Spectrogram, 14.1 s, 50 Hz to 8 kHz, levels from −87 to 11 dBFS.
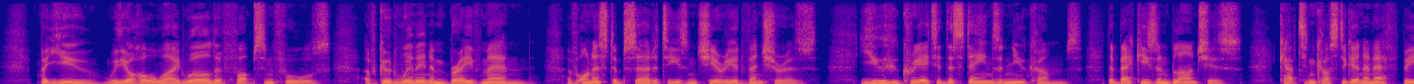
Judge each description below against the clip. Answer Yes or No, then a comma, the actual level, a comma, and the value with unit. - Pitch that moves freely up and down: No, average, 4.3 semitones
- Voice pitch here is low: Yes, low, 120 Hz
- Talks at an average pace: Yes, average, 160 wpm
